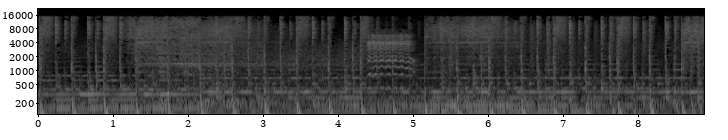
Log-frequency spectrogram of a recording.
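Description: About 100 goats bleat as a shepherd leads them across Catalonia along the ancient Marina drove road, over a steady, rhythmic music bed, with one clear wavering bleat standing out near the middle. The whole passage stays loud and dense, with no talking.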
